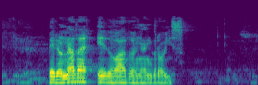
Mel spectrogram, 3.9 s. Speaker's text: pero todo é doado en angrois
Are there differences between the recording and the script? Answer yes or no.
yes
